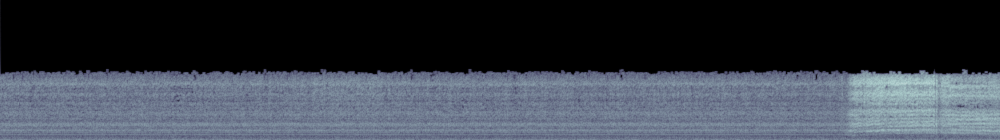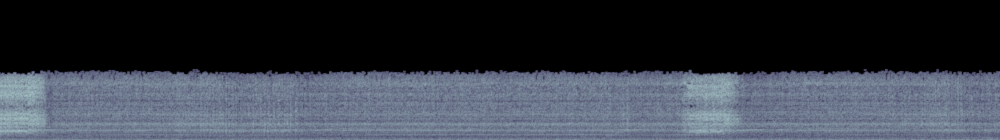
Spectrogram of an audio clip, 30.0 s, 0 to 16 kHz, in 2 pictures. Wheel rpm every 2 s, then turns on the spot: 0, 0, 0, 0, 0, 0, 40, 90, 10, 20, 0, 0, 20, 10, 10.
18-20 28-30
